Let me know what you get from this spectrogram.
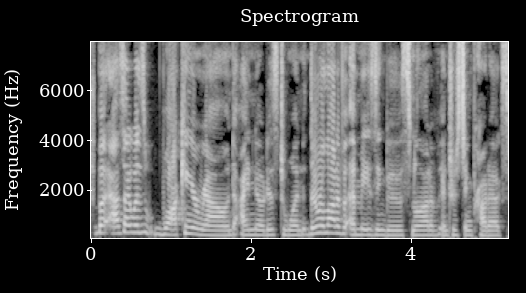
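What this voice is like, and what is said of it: Strained, slightly off voice. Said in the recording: “my voice is slacking today because I talked to thousands of people ... So my voice is a little off.”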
